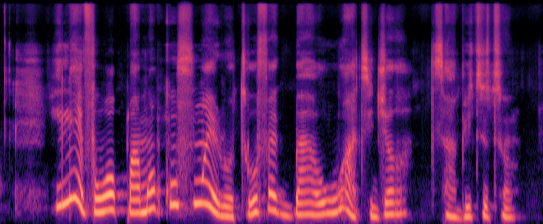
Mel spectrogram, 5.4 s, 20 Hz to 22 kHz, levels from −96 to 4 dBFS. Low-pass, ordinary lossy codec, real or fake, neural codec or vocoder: none; none; fake; autoencoder, 48 kHz, 128 numbers a frame, DAC-VAE, trained on Japanese speech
